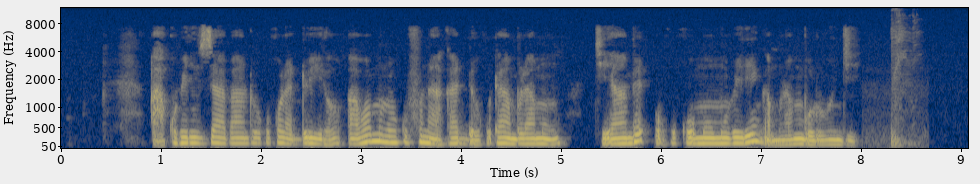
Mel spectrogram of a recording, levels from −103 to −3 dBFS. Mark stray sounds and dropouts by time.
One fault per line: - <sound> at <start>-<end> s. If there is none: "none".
- thud at 8.3-8.6 s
